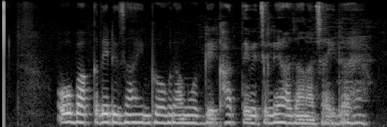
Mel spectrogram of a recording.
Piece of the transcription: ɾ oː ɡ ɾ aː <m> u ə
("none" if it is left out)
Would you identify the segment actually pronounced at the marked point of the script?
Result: m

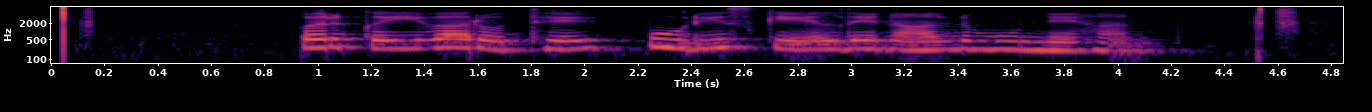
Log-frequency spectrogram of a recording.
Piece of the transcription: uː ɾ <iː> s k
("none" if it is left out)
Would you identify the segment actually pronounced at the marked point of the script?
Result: iː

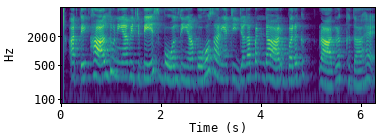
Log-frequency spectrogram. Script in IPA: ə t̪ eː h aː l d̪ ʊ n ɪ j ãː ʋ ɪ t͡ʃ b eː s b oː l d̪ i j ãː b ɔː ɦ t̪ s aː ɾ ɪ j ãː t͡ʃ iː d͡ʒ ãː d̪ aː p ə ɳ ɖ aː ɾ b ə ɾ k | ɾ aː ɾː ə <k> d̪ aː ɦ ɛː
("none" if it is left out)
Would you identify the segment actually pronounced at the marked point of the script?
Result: kʰ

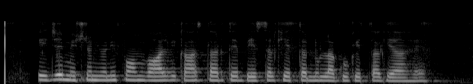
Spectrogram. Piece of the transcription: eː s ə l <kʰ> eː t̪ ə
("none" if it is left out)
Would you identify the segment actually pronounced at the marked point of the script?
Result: kʰ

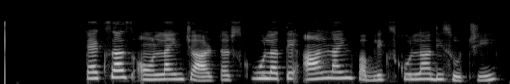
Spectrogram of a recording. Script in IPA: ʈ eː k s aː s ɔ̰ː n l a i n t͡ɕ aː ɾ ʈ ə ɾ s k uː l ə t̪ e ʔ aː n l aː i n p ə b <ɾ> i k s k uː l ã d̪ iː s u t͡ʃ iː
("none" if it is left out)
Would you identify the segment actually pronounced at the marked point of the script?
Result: l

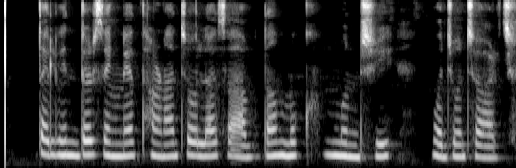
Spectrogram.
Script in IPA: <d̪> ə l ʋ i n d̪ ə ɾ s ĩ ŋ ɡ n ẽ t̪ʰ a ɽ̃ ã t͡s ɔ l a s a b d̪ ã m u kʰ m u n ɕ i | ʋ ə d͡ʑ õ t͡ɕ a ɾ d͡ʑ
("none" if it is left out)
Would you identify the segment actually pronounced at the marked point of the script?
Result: t̪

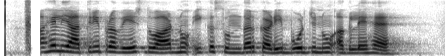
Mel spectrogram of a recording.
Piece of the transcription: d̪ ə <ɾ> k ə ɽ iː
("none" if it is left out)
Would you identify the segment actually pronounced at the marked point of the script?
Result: ɾ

